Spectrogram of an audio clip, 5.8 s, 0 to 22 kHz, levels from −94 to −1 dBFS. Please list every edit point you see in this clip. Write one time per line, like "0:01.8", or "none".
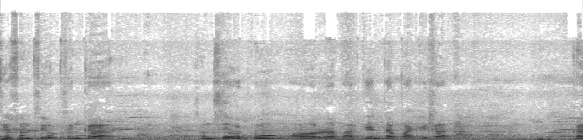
none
